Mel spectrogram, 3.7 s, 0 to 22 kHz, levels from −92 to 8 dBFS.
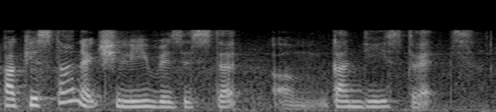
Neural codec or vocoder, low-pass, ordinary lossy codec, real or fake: vocoder, 22.05 kHz, 80 mel bands, WaveNeXt; 7.2 kHz; MP3, 64 kbps; fake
